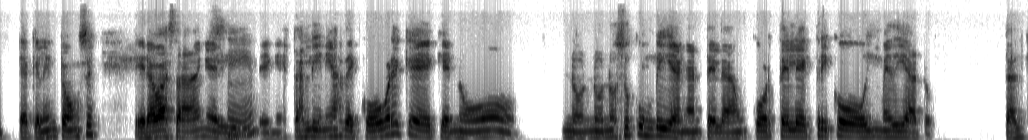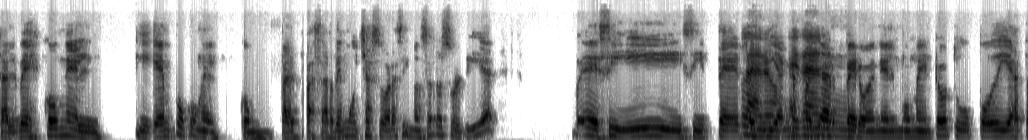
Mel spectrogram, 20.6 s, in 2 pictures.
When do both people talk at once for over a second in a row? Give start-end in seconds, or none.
17.6-18.9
